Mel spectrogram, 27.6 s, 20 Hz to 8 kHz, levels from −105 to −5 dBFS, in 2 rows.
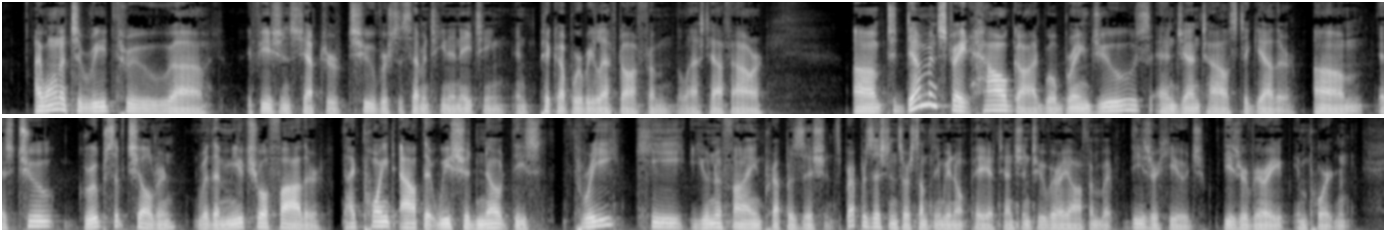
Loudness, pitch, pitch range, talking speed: -24 LUFS, 90 Hz, 85-110 Hz, 165 wpm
